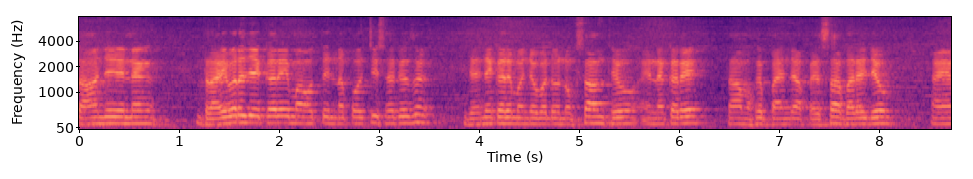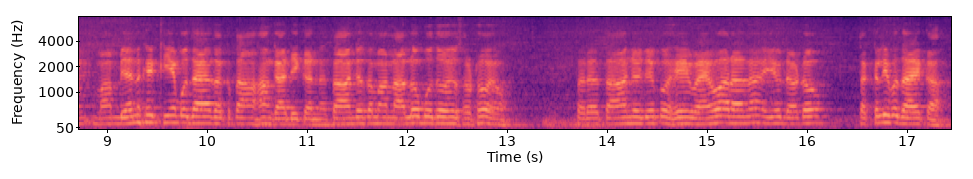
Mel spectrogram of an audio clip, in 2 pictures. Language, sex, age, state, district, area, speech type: Sindhi, male, 60+, Maharashtra, Thane, urban, spontaneous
